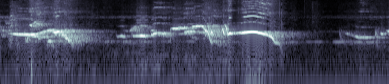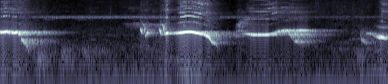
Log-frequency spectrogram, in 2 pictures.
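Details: Black-naped oriole, a wild bird, in a song meant to lure rivals: bursts of rich, fluty whistles with downward slurs, separated by pauses of a second or two, with a faint steady high tone behind.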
